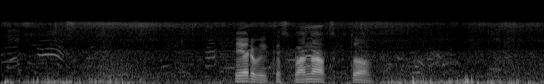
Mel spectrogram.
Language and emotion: Russian, neutral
